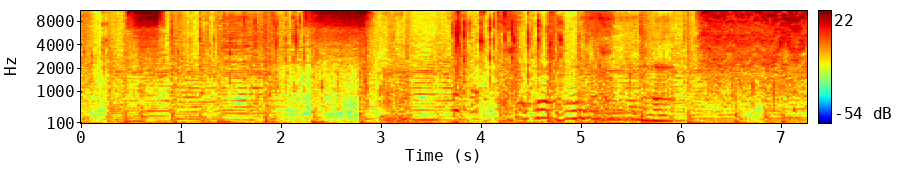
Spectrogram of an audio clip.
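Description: Three short bursts of aerosol marker spray hiss, fairly loud, in quick intervals as seal pups are marked with blue and yellow marks for conservation work, over a busy background of music and mechanical clicking.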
